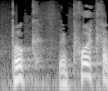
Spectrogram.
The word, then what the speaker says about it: book report: 이것을 사실 book 그리고 report라고 우리말로 한글로 표기를 한 다음에 읽어보면요. 북리포트처럼 됩니다. 그래서 북이 붕처럼 바뀌게 되는데 이것을 영어로 발음하시면 상대방이 알아들을 수가 없습니다. 그래서 book report가 아니고요. book report. Right. Book report. 네, K 발음이 좀 강조가 됩니다.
